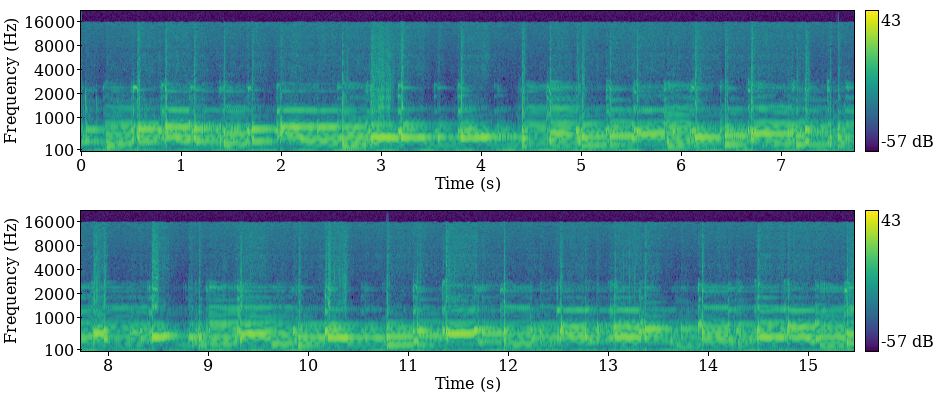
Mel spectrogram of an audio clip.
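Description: Background music: a plucked guitar tune with a steady run of notes.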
